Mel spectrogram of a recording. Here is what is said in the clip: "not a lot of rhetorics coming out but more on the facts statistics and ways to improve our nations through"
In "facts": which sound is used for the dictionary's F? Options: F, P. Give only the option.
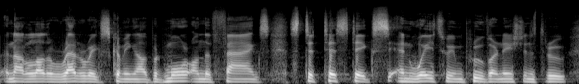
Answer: F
